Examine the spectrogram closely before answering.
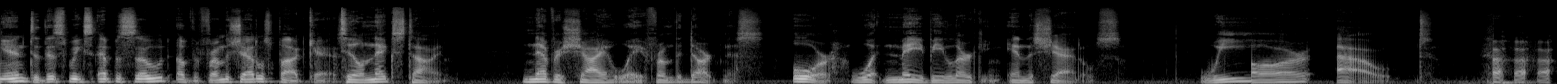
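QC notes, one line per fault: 3.42 s, 12.52 s, 14.93 s, compressed frames skipped: the speech lurches forward, losing about 0.7 s, 0.5 s and 0.5 s. Whole frames of roughly 93 ms each never reached playback.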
